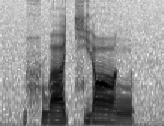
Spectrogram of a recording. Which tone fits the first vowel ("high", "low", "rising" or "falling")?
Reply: rising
